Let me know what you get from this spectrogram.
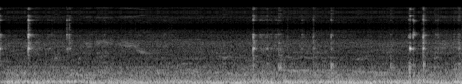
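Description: Steady low engine rumble around a dirt-track race car in the pits, with a few sharp metallic clicks and taps close to the car, two of them together near the end.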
